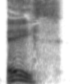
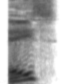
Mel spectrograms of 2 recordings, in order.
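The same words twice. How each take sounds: First: It is said flatly with concern. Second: It is asked as a rising question.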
